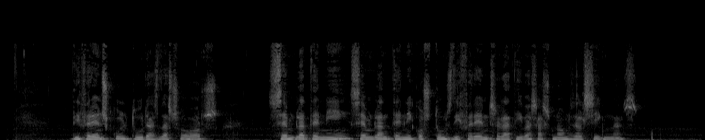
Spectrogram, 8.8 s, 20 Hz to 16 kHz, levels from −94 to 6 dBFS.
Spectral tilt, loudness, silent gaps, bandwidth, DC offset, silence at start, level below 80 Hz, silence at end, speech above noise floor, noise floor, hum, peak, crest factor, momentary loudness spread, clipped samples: -5 dB/octave; -51 LUFS; none; 11.5 kHz; under 0.1%; 0.2 s; -82 dBFS; 0.65 s; 29 dB; -79 dBFS; none; -36 dBFS; 16 dB; 8 LU; under 0.1%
